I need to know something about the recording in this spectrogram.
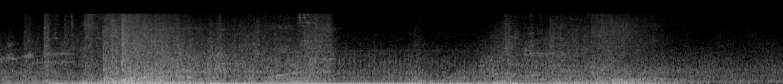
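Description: A car surges with a loud rushing boost.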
